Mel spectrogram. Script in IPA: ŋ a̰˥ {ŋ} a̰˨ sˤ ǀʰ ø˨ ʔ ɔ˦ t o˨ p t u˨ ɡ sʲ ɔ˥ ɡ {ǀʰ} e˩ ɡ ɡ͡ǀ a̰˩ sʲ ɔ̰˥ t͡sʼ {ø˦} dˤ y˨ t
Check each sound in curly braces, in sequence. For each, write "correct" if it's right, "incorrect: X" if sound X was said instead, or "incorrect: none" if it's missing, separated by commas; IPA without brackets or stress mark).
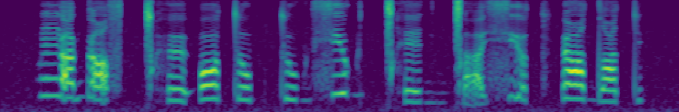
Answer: incorrect: ɡ, correct, correct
